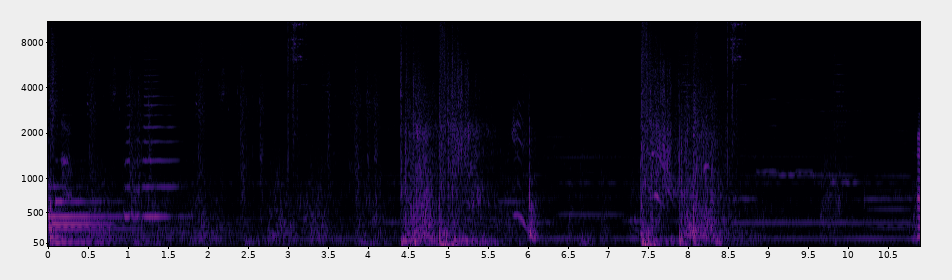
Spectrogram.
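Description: Musket volleys crackle through an Age of Empires 3 battle, several loud bursts of gunfire and impacts scattered over a steady game backdrop, with a commentator talking over the action.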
